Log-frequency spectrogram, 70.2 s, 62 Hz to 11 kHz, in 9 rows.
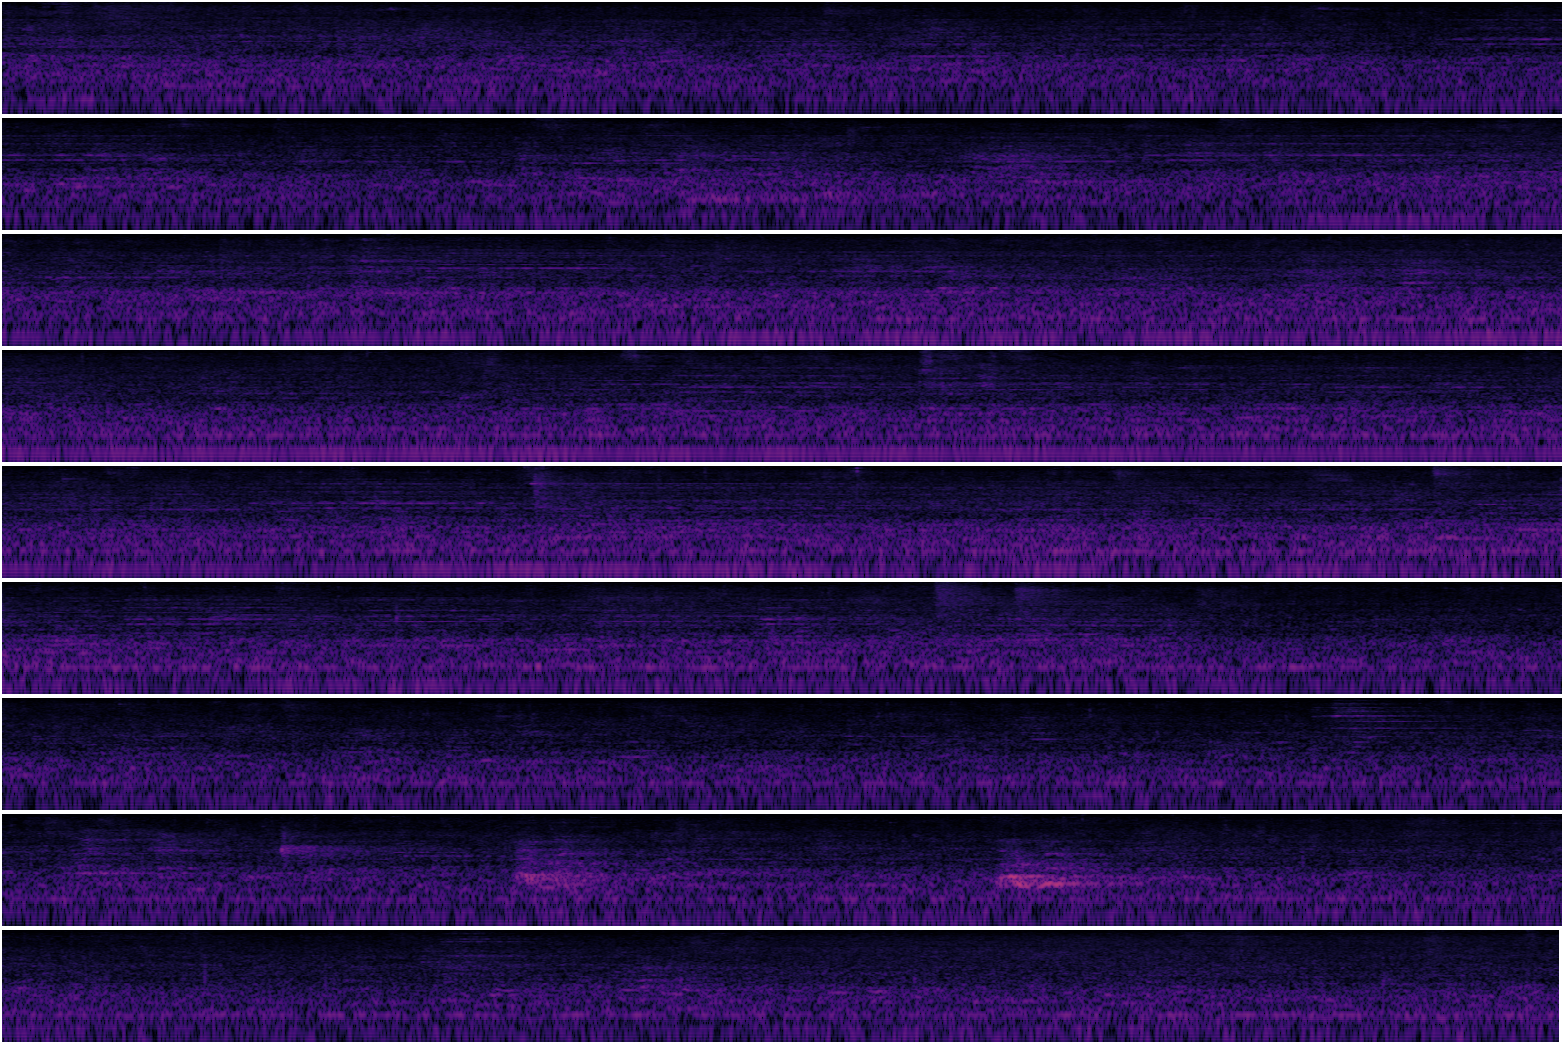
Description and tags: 4ch surround atmo recording of the Hauptplatz (Main Square) in Graz/Austria. It is a warm summer evening, lots of people are shopping and going about their business. An accordion player can be heard in the midfield, as well as trams from the nearby stop. The recorder is situated in front of the City Hall, facing outward toward the square. People can be heard walking and talking in the arcades of the City Hall in the rear, a dog on the square starts barking toward the end of the recording.
Recorded with a Zoom H2
These are the REAR channels of a 4ch surround recording, mics set to 120° dispersion.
